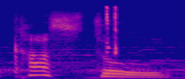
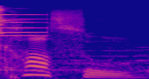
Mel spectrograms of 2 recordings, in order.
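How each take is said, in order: First: The T sound is pronounced in the middle. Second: The T sound is silent in the middle. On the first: The speaker calls it wrong. "You don't say castle" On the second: The speaker calls it right. "you don't pronounce the T"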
